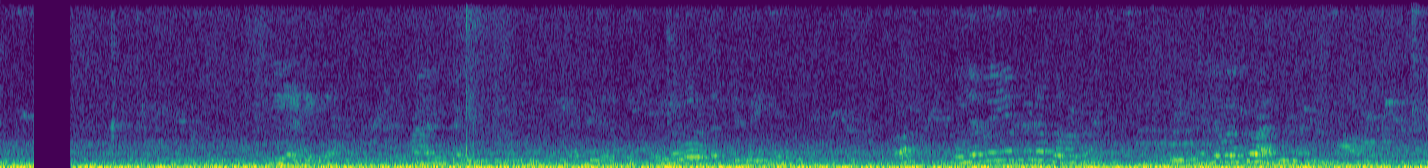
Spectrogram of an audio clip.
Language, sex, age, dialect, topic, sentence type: Kannada, female, 46-50, Coastal/Dakshin, agriculture, question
